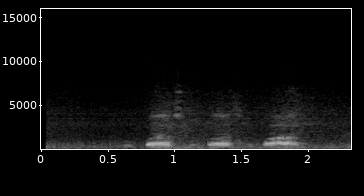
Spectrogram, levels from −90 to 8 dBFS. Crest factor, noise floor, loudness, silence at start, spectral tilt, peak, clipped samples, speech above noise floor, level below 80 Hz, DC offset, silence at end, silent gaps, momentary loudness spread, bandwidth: 16 dB; -56 dBFS; -28 LUFS; 0.65 s; -6.5 dB/octave; -14 dBFS; under 0.1%; 29 dB; -74 dBFS; under 0.1%; 0.35 s; none; 11 LU; 7 kHz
